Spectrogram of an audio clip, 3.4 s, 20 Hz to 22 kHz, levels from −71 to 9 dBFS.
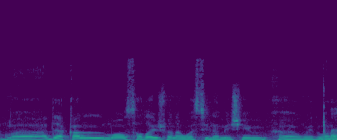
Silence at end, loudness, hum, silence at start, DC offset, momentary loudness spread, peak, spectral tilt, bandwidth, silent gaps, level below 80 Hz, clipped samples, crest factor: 0 s; -31 LUFS; none; 0 s; under 0.1%; 3 LU; -18 dBFS; -6 dB/octave; 13 kHz; none; -48 dBFS; under 0.1%; 14 dB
